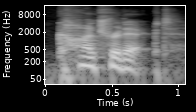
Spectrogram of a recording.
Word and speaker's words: contradict: each other when together when pronouncing this verb it has three syllables and the stress is on that third syllable contradict I will try not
